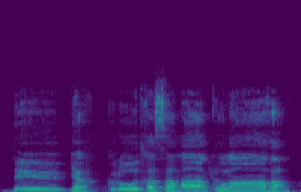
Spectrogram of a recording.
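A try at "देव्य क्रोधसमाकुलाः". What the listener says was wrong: Devya or Devyah? Devya. Okay, so the second change here is Devya Krodha without Devyah.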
